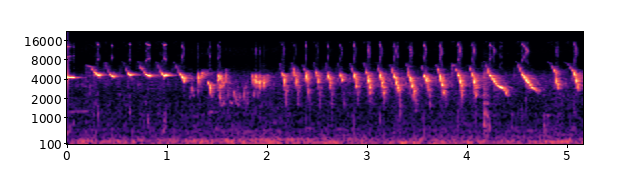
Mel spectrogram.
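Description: Canary singing a fast, bright string of high chirps and trills, about five notes a second, with a brief buzzy passage in the middle.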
